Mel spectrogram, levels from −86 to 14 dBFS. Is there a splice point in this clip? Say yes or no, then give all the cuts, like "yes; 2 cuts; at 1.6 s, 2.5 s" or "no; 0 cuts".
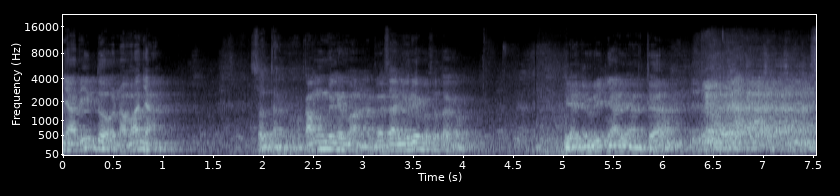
yes; 1 cut; at 4.6 s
